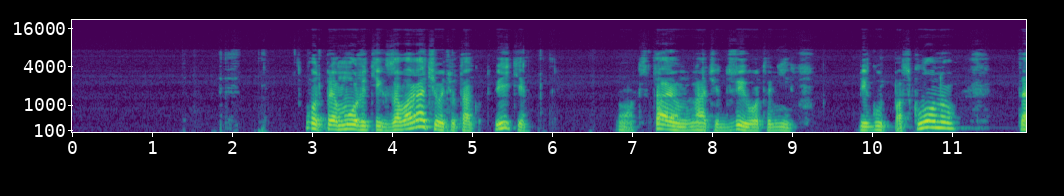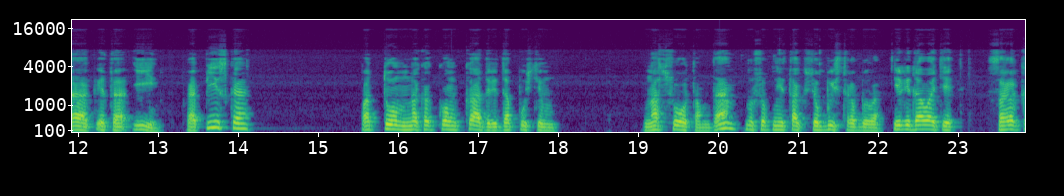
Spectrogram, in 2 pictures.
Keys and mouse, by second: 2.8-3.4 shift+middle drag, 5.0-6.0 shift+middle drag, 6.8 middle click, 8.2 g, 12.7 i, 14.4-18.9 drag, 21.0 middle click, 23.3 click.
